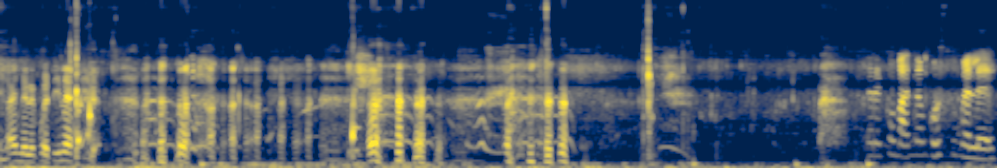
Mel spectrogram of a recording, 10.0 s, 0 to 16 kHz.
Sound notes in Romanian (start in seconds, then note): 1.2 Râsete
